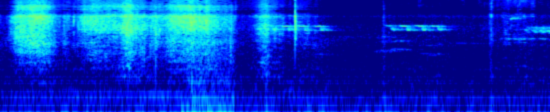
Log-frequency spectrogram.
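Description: A rustling noise for about the first two seconds. Then come short, high chirps of wild birds, about three and four seconds in, with another just before the end.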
